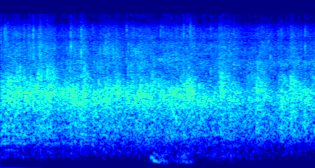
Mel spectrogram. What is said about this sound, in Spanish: Dele un aplauso fuerte al Señor en esta hora.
